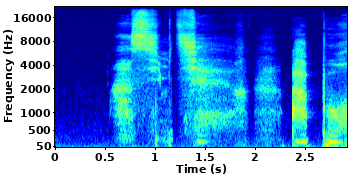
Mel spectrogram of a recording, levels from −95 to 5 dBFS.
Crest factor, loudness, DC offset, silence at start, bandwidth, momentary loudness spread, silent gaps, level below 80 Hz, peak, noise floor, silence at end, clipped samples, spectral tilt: 20 dB; -32 LUFS; under 0.1%; 0.55 s; over 20 kHz; 17 LU; none; -54 dBFS; -14 dBFS; -66 dBFS; 0 s; under 0.1%; -1.5 dB/octave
